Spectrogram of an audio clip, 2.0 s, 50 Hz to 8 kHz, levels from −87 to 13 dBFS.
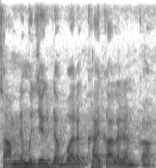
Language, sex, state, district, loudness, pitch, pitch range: Hindi, male, Chhattisgarh, Rajnandgaon, -15 LUFS, 125 Hz, 115-135 Hz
